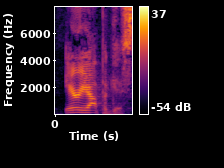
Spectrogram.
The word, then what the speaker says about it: Areopagus: it um arus arop areopagus there we go I knew there's an extra syllable that I was missing areopagus Jake sorry my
